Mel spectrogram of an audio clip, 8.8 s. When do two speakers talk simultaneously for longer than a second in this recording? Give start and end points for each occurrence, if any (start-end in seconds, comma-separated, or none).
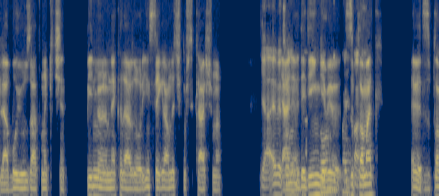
5.6-7.2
